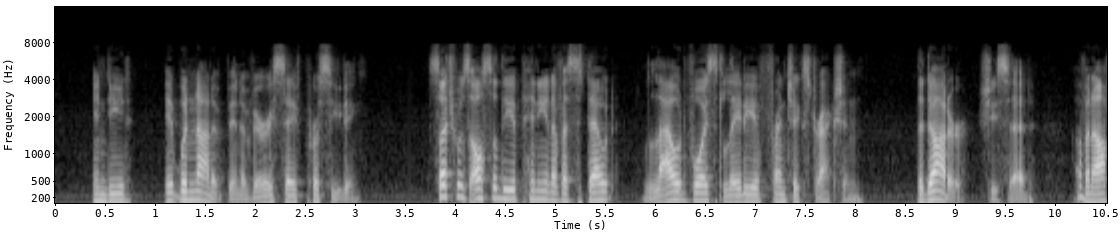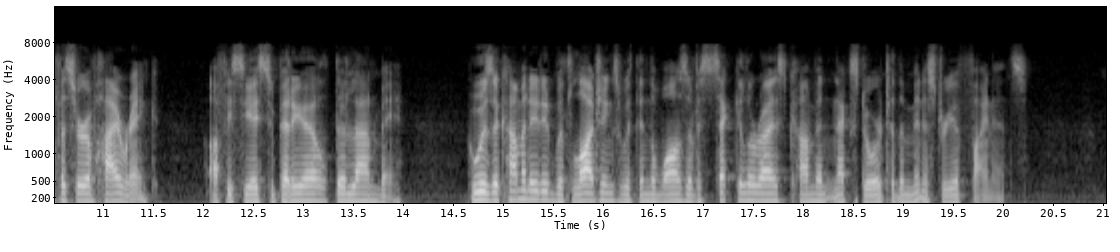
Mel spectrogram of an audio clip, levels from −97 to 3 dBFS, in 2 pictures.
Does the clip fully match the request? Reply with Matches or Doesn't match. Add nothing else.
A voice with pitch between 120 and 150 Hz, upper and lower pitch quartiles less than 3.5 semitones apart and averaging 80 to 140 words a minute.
Doesn't match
